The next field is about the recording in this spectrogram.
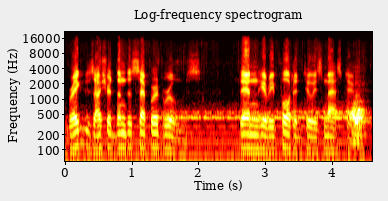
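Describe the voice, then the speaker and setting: A man narrating a 1940s radio drama from a script in a measured, dramatic way. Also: lowish voice, muffled recording. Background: loud music.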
